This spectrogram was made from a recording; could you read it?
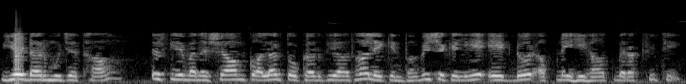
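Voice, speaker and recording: An actor playing a shrewd, forgiving father in an animated moral story, measured and paternal. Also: medium pitch, slight background noise, lightly acted. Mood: knowing, forgiving. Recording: thin phone-like sound.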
